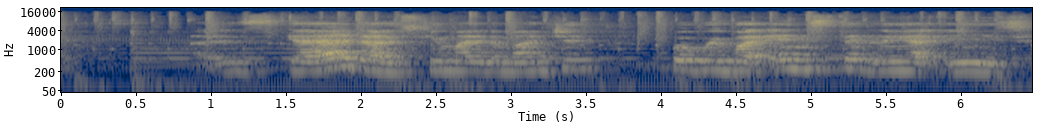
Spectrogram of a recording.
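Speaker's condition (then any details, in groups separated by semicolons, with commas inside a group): Motor neuron disease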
